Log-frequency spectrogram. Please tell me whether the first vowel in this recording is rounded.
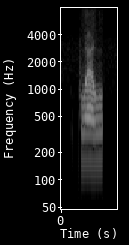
no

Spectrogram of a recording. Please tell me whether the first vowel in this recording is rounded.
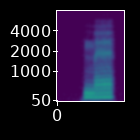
no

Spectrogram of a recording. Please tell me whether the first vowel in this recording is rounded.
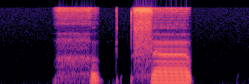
yes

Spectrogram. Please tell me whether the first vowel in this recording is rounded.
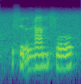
no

